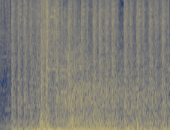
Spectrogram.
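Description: Rapid gunfire bursts in Fortnite, loud and dense, rolling continuously for a couple of seconds after a brief quiet start.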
